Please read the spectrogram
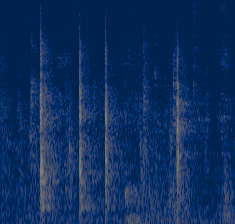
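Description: Chalk tapping against a chalkboard as characters are written: four sharp, short clicks, irregularly spaced.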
